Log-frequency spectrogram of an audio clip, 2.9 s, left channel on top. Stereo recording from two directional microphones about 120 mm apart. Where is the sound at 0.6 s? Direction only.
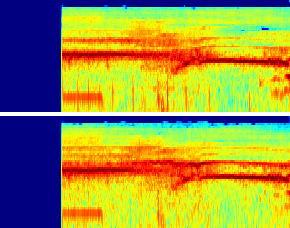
30° right (ahead or behind).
